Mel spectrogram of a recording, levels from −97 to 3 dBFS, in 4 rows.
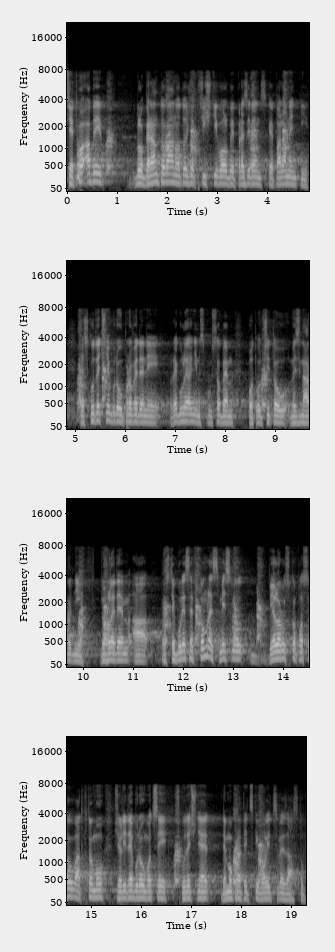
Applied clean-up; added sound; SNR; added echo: none; Bark; 12 dB; none.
